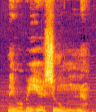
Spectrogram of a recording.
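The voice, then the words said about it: Deep voice from a woman. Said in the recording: “This voice, this deep voice coming out of this live woman is interesting.”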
